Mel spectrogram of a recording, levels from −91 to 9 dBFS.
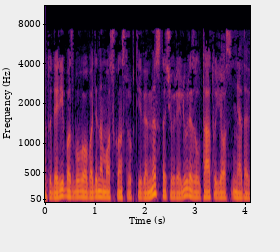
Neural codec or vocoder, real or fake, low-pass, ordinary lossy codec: none; real; 7.2 kHz; MP3, 32 kbps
